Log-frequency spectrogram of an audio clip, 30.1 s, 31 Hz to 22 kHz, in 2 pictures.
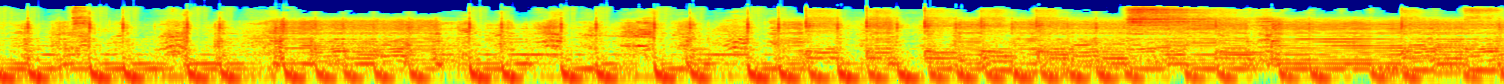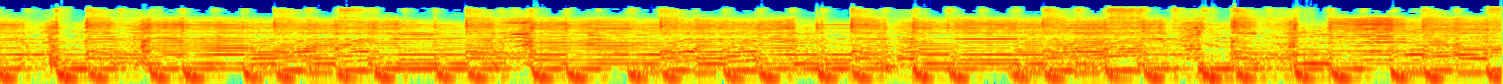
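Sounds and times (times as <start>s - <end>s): bass guitar: 0.0s - 30.0s
drum kit: 0.0s - 30.0s
electric guitar: 0.0s - 30.0s.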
